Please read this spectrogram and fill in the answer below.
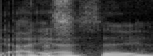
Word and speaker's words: Ayase: All right, Ayase.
